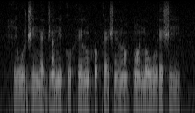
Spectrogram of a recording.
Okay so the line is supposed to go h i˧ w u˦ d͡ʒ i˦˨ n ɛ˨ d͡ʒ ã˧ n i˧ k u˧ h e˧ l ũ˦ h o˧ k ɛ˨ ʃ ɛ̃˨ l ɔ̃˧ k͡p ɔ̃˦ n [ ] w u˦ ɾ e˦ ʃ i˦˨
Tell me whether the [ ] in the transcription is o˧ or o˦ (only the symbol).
o˦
